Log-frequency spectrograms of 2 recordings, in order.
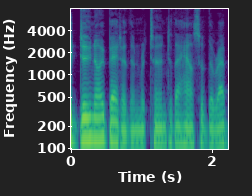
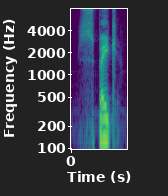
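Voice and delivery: short, loud, higher bark of an order; curt command; 6 semitones higher, 6 dB louder than usual. A narrator's reading. Grand Master ordering the preceptor to speak, curt. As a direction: snap the one word out. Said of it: "said the Grand Master".

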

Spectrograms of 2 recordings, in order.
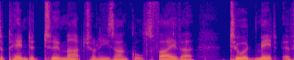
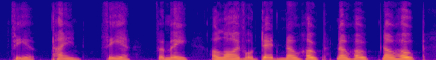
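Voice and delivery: high, frightened lament, building louder; high-pitched anguish, growing more desperate; shivering, despairing cry; 10 semitones higher, 4 dB louder than usual. A narrator's reading. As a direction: build from fearful pleading to a hopeless wail. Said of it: "cried his companion, shivering".

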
